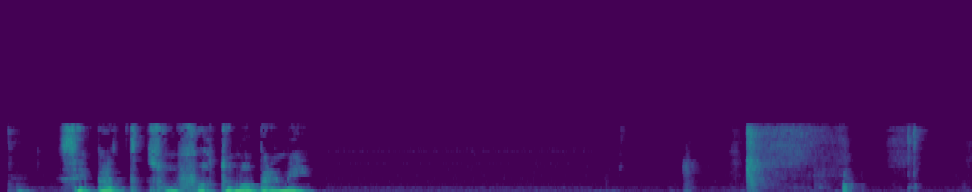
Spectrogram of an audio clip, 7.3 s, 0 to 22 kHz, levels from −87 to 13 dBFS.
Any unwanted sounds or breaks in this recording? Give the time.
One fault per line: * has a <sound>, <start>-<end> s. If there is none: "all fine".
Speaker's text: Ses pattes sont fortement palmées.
all fine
